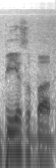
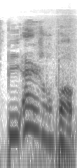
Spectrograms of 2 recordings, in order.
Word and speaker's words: Beelzebub: says, my name's well, he says Beelzebub and my friend mispronounces it. And Beelzebub got really, really angry. He's like, no, it's Beelzebub. That's how you're supposed to say it.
